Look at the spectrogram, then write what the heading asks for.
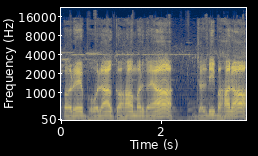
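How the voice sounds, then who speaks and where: A man voicing a greedy, bossy village shopkeeper in a cartoon story, blustering with drawn-out exclamations. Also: lowish voice, pushed and bright.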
